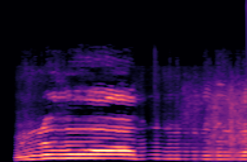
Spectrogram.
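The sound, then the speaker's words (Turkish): A voice imitates a blue whale mating call: one long, loud moaning howl that rises, holds steady for about two seconds, then wavers and fades slightly toward the end. “Mavi balinanın çifte eş çağırma sesi bu.”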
